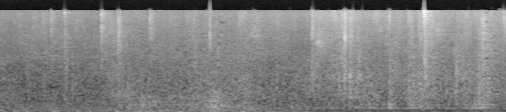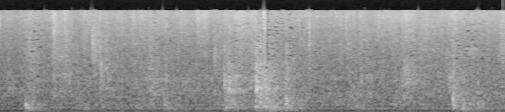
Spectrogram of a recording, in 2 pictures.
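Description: Footsteps and shuffling sound as people walk across a floor.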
